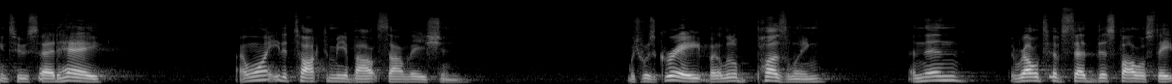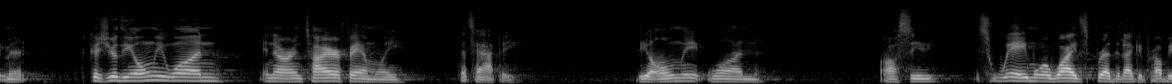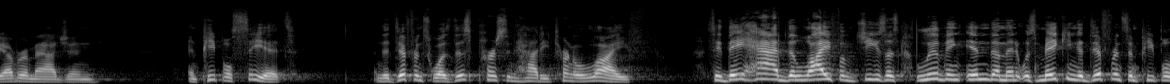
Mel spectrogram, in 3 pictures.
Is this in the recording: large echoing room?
yes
